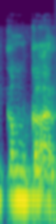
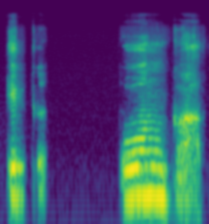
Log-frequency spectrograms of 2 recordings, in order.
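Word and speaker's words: ੴ: है, मूल है, पर इसका उच्चारण भी एक नहीं, कोई कमकार करी जाता है, कोई एक मकार करी जाता नहीं, इसका उच्चारण है एक ओंकार, जिसका मतलब है परमात्मा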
